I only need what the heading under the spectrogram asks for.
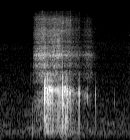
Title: cocoa the chow chow snoring LOUDER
